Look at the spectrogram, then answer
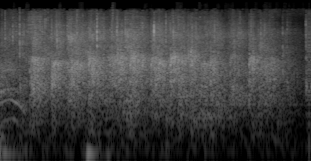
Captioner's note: applause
